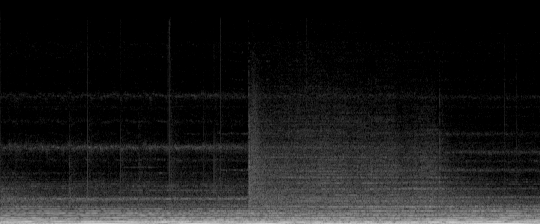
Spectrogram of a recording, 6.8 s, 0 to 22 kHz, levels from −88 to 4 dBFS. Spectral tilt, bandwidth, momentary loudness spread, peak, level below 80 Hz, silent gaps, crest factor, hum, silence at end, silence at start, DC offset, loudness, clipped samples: -9 dB/octave; 5.6 kHz; 6 LU; -6 dBFS; -20 dBFS; none; 12 dB; none; 0 s; 0 s; under 0.1%; -22 LUFS; under 0.1%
